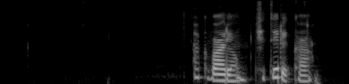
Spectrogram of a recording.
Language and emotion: Russian, neutral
